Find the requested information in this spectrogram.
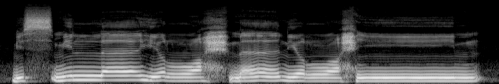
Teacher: saya juga ingin sampaikan tebalnya ya, yaitu hanya di ro saja. Di ro-nya saja. · ha ini dari tenggorokan bagian tengah, wastul halq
